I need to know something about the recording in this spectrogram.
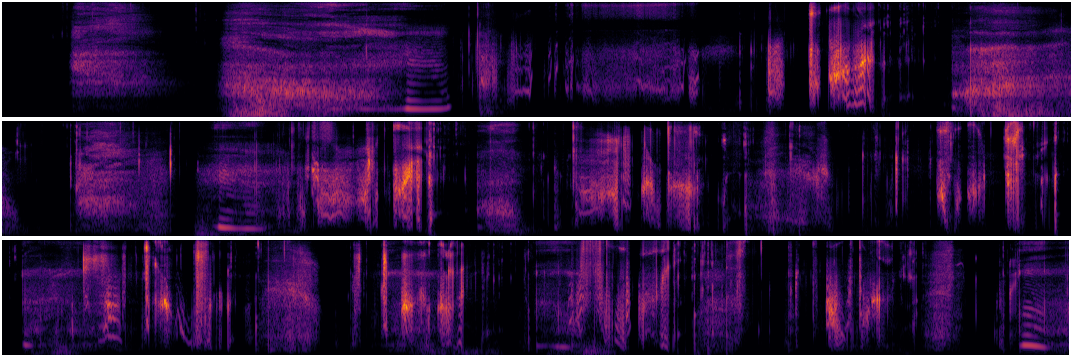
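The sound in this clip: Mouth sounds of nibbling and eating at an ear: many wet clicks, smacks and soft chewing noises, scattered irregularly between breathy sighs, close and intimate.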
